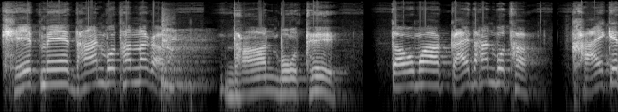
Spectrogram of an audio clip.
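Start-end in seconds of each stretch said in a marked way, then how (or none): 2.3-3.3 slow dictation. Acted. Repeats answer while writing.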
